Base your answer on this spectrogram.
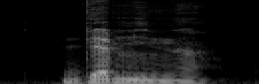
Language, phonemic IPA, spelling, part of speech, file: French, /ɡa.min/, gamine, noun, LL-Q150 (fra)-gamine.wav
- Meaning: kid (child)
